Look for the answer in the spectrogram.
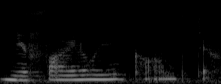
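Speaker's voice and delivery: whisper. Acted. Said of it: "whispered close of meditation".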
